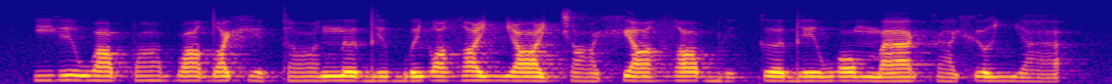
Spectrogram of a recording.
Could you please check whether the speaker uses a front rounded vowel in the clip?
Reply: no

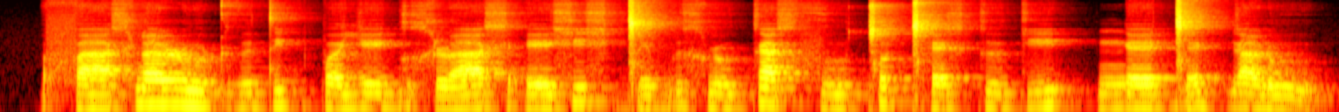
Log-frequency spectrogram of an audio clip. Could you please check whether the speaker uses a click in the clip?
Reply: yes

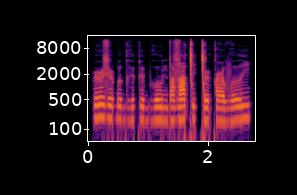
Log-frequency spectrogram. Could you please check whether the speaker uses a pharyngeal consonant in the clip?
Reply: yes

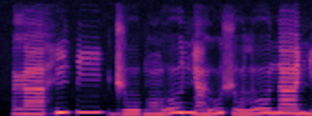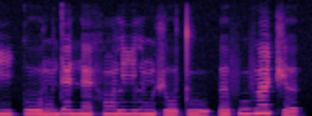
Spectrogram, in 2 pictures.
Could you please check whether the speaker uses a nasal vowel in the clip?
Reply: yes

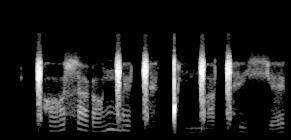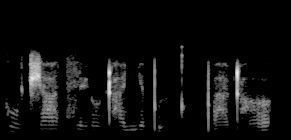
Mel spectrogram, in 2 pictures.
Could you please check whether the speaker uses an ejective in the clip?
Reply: yes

